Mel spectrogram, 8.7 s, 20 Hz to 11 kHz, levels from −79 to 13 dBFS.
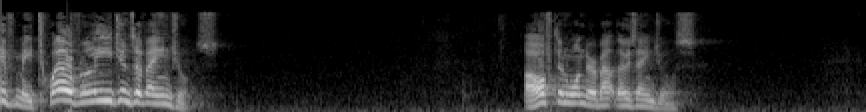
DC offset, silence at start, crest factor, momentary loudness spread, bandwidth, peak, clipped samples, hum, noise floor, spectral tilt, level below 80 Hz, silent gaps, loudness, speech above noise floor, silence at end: under 0.1%; 0 s; 18 dB; 24 LU; 8 kHz; 0 dBFS; under 0.1%; none; -58 dBFS; -5.5 dB/octave; -56 dBFS; none; -14 LUFS; 45 dB; 1.75 s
